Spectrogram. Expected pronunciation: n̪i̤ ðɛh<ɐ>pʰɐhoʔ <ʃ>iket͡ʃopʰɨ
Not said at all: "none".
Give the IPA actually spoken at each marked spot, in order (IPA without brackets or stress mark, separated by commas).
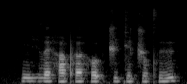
a, t͡ʃ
